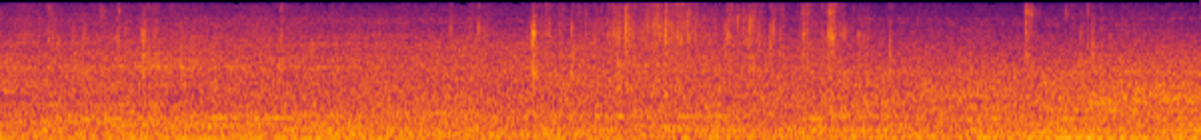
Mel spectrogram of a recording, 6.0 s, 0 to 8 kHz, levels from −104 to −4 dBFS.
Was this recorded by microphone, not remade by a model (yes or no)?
yes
